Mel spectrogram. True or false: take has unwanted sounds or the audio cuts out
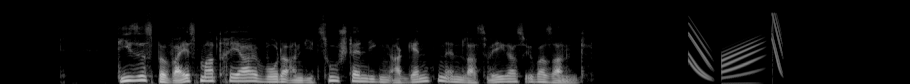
true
